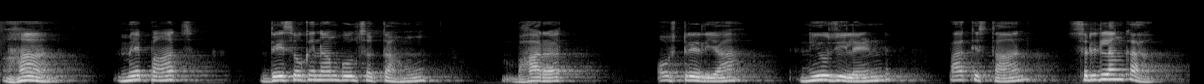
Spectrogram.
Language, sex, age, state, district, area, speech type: Hindi, male, 18-30, Rajasthan, Karauli, rural, spontaneous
